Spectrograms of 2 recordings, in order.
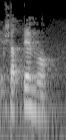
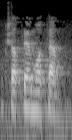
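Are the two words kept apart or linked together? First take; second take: linked; apart. First: The two words are linked into one. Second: The two words are kept apart.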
